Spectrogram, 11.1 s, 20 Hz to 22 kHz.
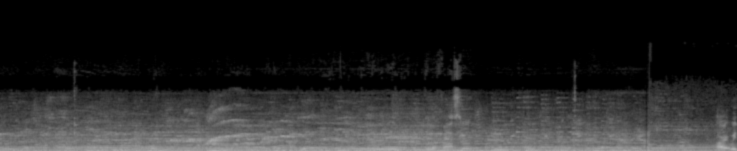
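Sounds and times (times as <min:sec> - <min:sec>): crowd voices: 0:00.0 - 0:11.0
fairground ride music: 0:00.0 - 0:11.0
high squeal: 0:02.4 - 0:07.0.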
